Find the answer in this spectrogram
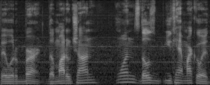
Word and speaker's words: Maruchan: I've always thought that was pronounced machin. No, it's Maruchan.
